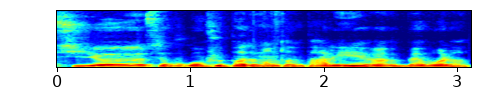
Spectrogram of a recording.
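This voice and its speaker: This woman's dark, mellow tone unfolds at a fairly slow tempo. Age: 30s. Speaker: beauty vlogger. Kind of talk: casual haul video talk. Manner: hesitant, many fillers.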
